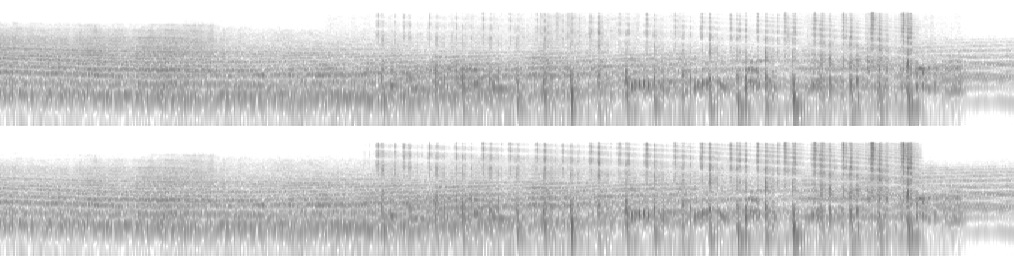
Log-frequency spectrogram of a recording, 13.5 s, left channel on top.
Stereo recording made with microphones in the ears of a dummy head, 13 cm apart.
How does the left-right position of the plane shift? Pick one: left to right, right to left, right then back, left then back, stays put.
left to right.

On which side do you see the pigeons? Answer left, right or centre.
left.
